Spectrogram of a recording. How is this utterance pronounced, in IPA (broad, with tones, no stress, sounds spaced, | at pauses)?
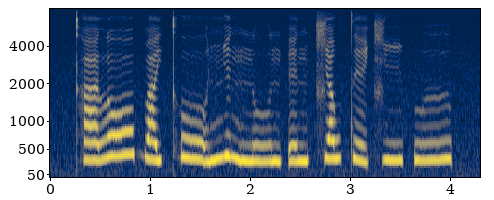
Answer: kʰ a˩ l ɔː˧˥ b a˩˧ j kʰ oː˧˩ ɲ e˥˨ ŋ n uː˩ n ʔ e˩ n t͡ɕ a˧˥ w t̪ e˧˩ t͡ɕ iː˧ p̚ ʋ ɯː˧˥ p̚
